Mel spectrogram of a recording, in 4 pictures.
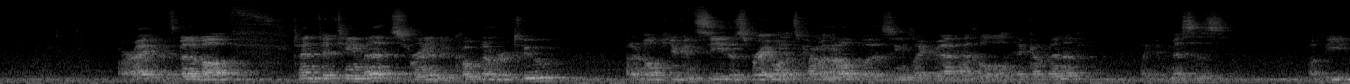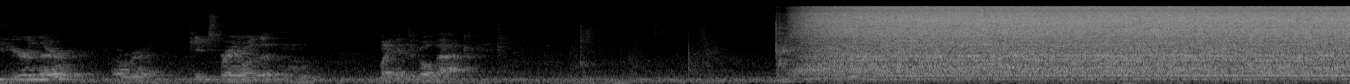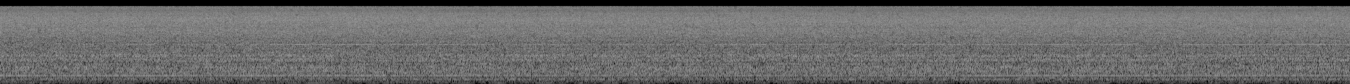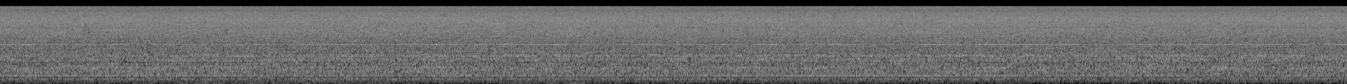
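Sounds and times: paint sprayer turbine whine: 21.2s - 53.9s.

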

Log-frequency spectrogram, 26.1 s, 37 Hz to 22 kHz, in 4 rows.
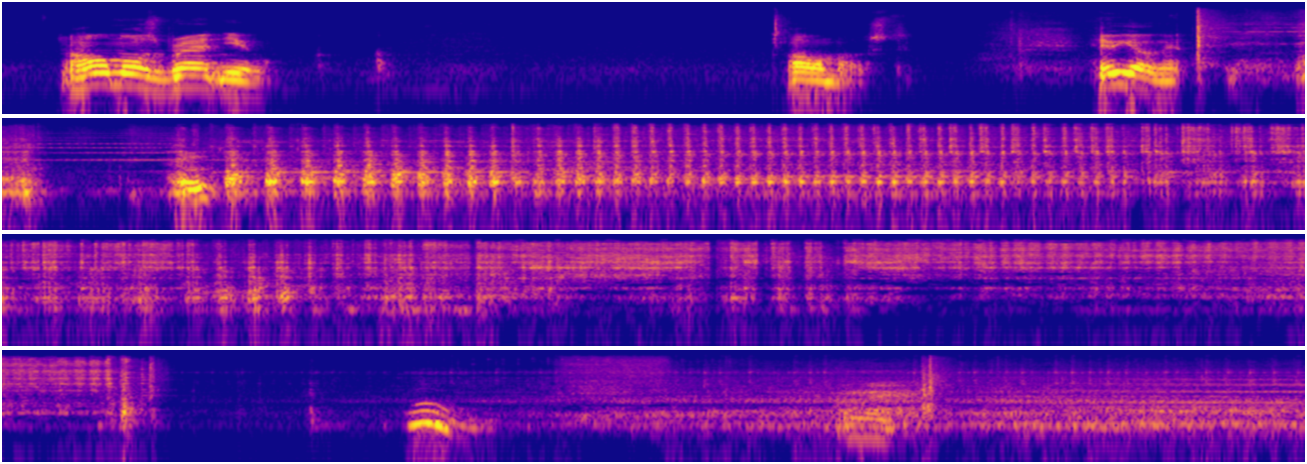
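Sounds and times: lathe gouge clattering on wood: 7.4s - 15.8s.

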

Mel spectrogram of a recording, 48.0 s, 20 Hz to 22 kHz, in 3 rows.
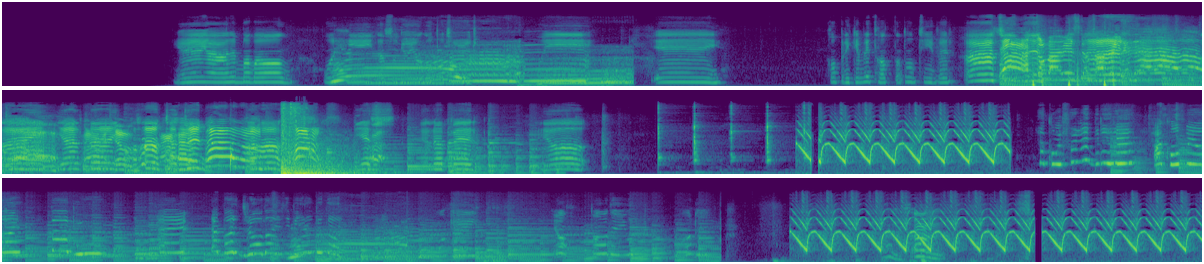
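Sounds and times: music: 13.3s - 23.6s, 30.5s - 41.6s
ambulance siren wailing: 26.6s - 29.5s, 42.5s - 48.0s.

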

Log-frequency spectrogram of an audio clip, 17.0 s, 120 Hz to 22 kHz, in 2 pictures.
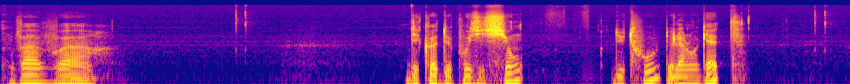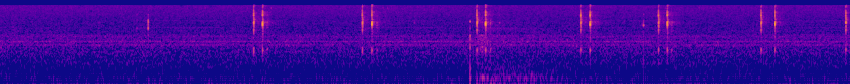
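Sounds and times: faint computer mouse clicks: 2.3s - 2.6s, 8.1s - 8.4s, 11.0s - 11.3s, 12.1s - 12.4s, 13.2s - 13.5s, 14.2s - 15.3s, 16.1s - 17.0s.

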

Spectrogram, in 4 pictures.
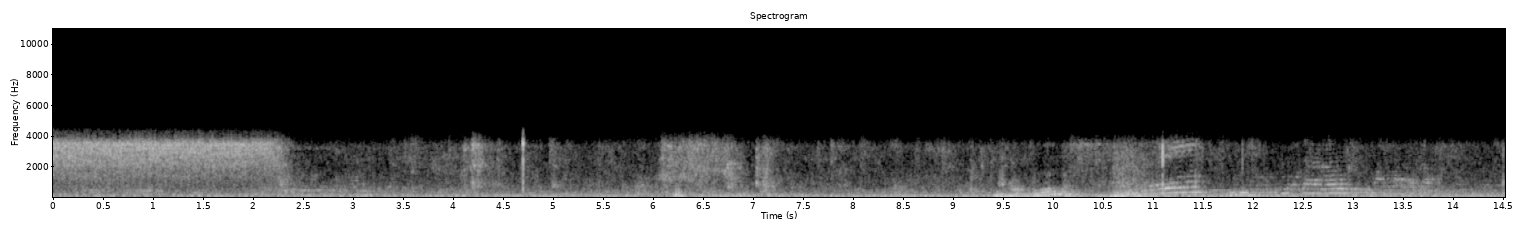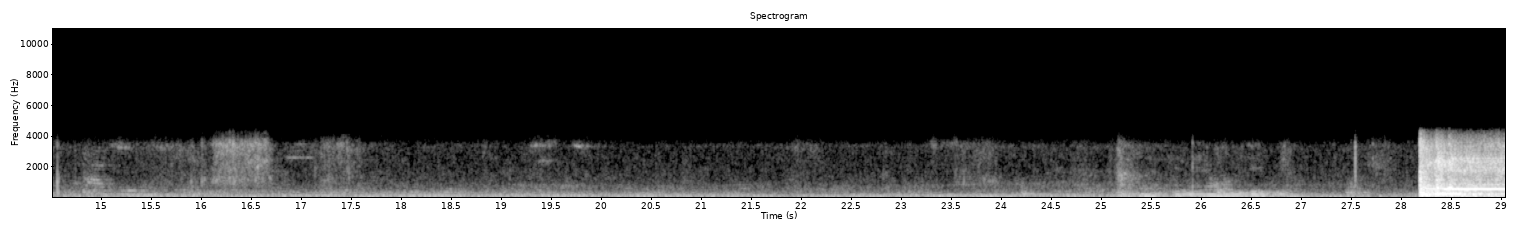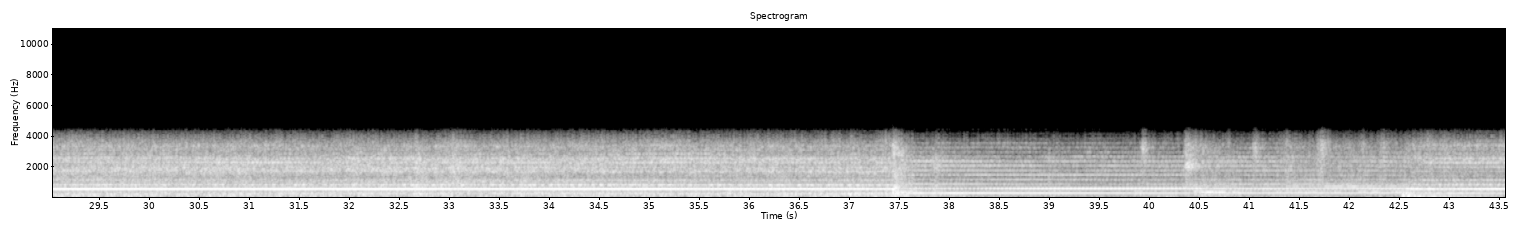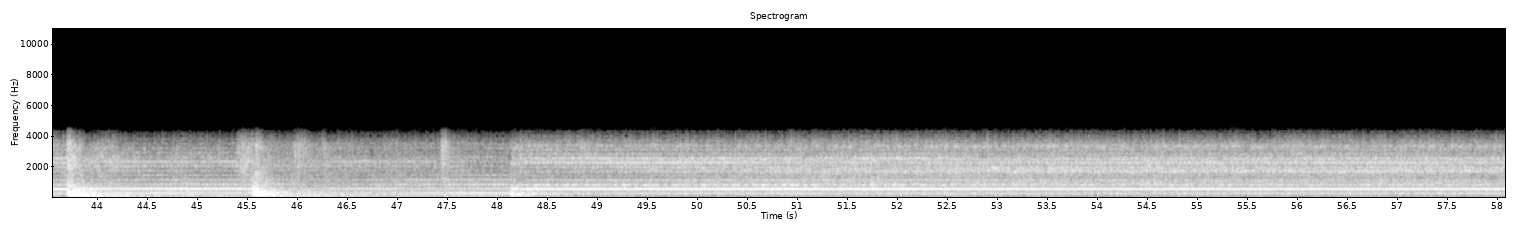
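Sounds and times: machine electric hum: 28.2s - 58.0s.

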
